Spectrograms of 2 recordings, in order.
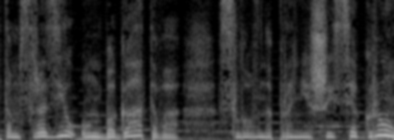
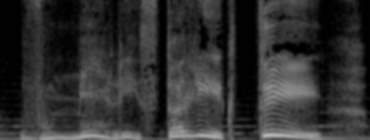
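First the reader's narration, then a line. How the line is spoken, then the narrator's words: Passerby exclaiming. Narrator (Russian): воскликнул прохожий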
